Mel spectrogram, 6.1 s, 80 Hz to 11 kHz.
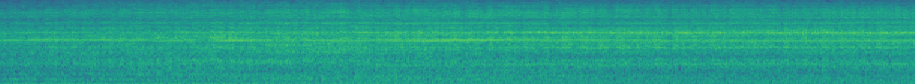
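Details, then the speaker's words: Supercharged BMW E39 M5 at first start-up the day after the supercharger install and tune; steady high-pitched supercharger whine rides over a smooth, even V8 idle, with normal blower whine and a good idle. "Man, that's a whiny little fella. Car's idling pretty good."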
